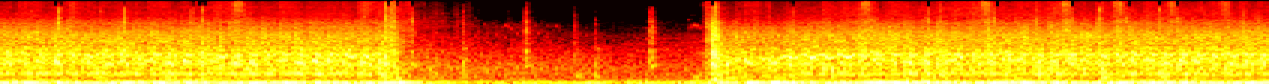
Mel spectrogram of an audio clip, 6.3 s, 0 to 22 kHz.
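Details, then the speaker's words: 1970 Chevy C10, not driven in years, untimed engine with bad carburetor: steady starter churning about three beats a second with no catch; engine turns but won't fire, completely out of gas. "completely out of gas well that'll do it yep I wonder if I guess it would run better"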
